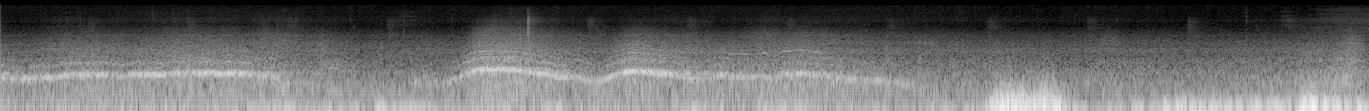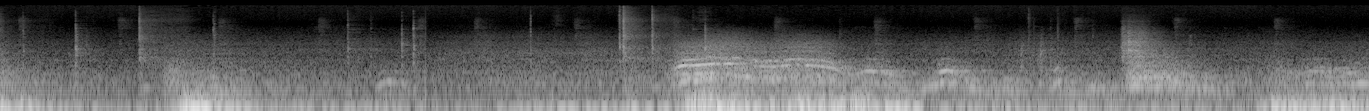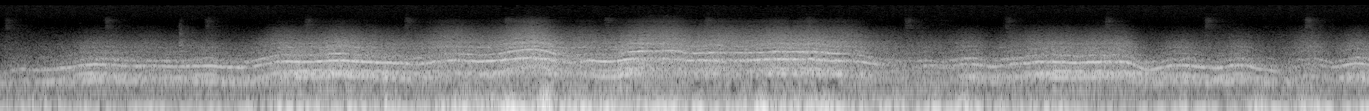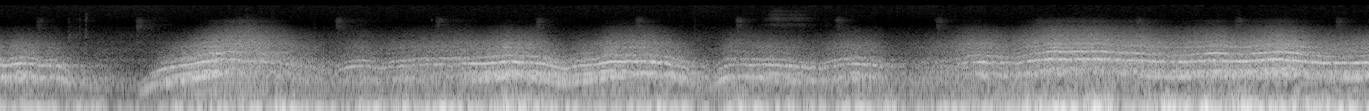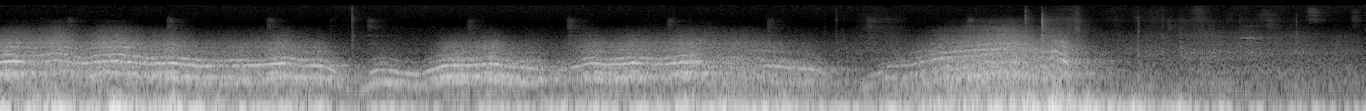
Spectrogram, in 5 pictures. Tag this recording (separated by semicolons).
Heulen; howling; Wind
